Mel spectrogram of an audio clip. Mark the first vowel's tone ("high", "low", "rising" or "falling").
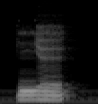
low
